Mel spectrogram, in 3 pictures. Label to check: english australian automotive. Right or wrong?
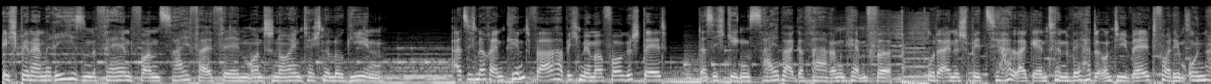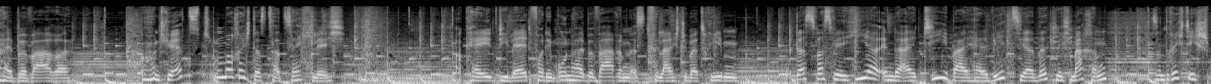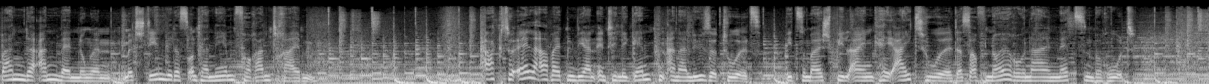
Wrong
